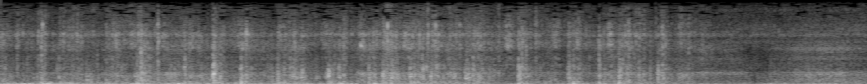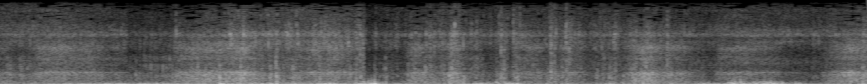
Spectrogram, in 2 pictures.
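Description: Giant Reign mountain bike descending a wet, rough dirt trail: tyres rolling and skittering over dirt, roots and rocks, with a continuous run of quick rattles and knocks from the bike over a low rumble.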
